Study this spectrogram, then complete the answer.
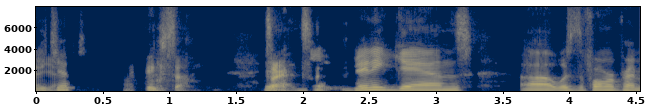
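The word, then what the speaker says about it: Gantz: but um uh Benny Gans I always want to say Benny glands but that's the head of the penis it's spelled the same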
